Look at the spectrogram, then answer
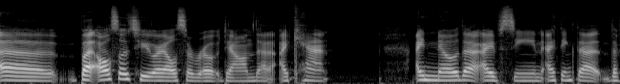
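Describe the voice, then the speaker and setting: On a very clean recording with a silent background, a woman speaks with an American accent. She uses a normal speaking voice, fairly low in pitch, at a fairly slow pace. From Southern California. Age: 20s. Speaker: podcast co-host. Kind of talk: casual chat. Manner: frequent laughter, relaxed.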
